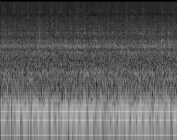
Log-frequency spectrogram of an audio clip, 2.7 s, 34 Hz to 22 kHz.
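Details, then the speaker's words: 1966 Ford Fairlane 500XL convertible, 390 V8, just after a cold start: deep, even rumble at idle with a steady exhaust beat and no knocks or misses; healthy idle. "a little Rumble coming out of that 390 so we'll turn some heads with the way it looks and the way it sounds"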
